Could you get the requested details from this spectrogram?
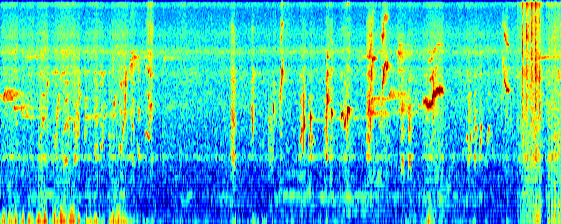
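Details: Streak-eared bulbul used as a decoy bird, producing clusters of quick chirps and a bright rising whistle near the end, with pauses of quieter noise and a sharp knock late on.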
